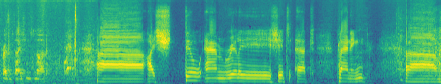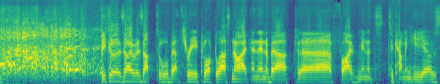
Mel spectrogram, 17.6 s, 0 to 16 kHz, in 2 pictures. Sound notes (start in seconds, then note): 8.6 audience laughs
